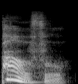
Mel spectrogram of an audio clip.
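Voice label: "powerful", English, British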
